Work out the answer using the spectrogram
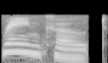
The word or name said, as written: raincoat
